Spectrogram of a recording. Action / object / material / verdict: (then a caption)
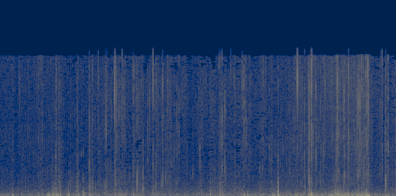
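scrape / sequined fabric tie with plastic sequins / plastic / none. Fingertips brush and flip the plastic sequins on a blue-green sequined fabric tie held in both hands close to a microphone. The result is a quiet, continuous rustle of soft crackles and tiny clicks, weighted toward the low end with faint bright ticks on top.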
